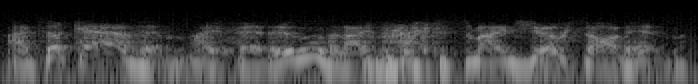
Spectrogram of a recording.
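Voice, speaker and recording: A man's voice: fairly high pitch, huge pitch swings, measured pace, creaky, full character voice. An actor playing a theatrical, mocking, menacing clown villain who drawls his lines in an analog horror drama. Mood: mock wistful. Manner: drawling, theatrical, with cackling laughter. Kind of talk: scripted analog horror acting. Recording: tinny, noisy degraded tape.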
